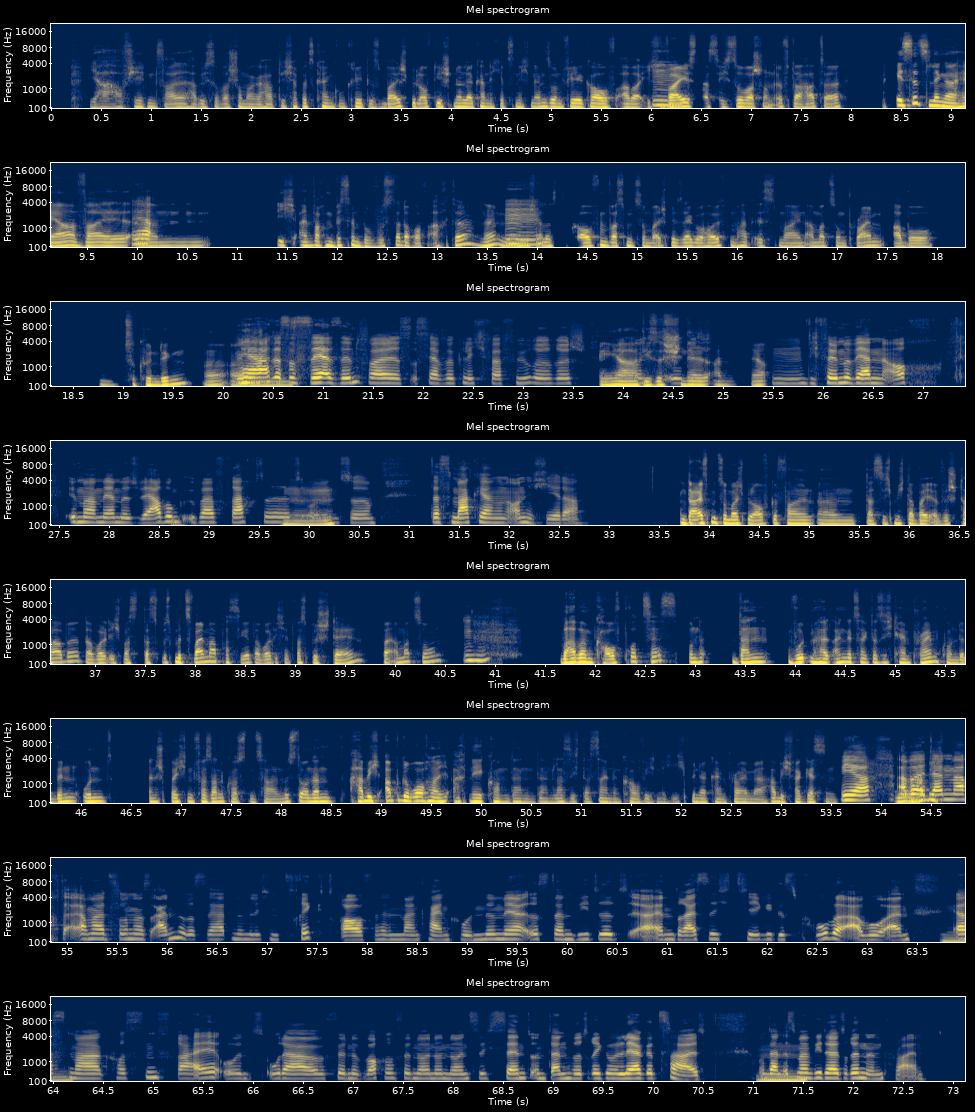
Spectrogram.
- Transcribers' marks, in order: other background noise
- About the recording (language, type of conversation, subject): German, podcast, Wie probierst du neue Dinge aus, ohne gleich alles zu kaufen?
